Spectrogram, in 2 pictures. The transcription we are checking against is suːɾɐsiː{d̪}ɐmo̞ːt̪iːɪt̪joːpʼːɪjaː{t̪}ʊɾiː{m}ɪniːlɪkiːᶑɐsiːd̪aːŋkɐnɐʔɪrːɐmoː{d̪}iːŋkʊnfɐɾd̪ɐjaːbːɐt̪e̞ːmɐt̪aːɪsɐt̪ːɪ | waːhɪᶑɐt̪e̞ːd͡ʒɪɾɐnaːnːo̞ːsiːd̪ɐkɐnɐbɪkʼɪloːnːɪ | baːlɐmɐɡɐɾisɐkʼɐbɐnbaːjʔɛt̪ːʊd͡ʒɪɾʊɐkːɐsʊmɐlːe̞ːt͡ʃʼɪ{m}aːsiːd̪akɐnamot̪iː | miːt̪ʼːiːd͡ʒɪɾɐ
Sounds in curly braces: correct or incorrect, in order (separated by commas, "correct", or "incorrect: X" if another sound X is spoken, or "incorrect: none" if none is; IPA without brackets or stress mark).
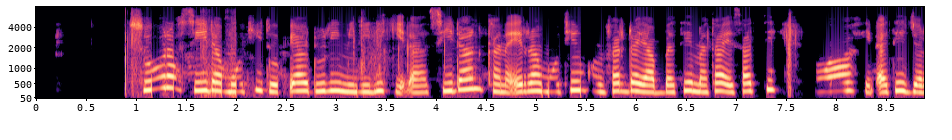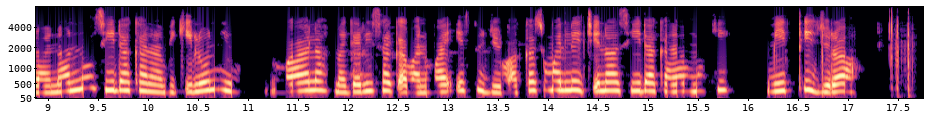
correct, incorrect: d̪, correct, incorrect: t̪, incorrect: n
